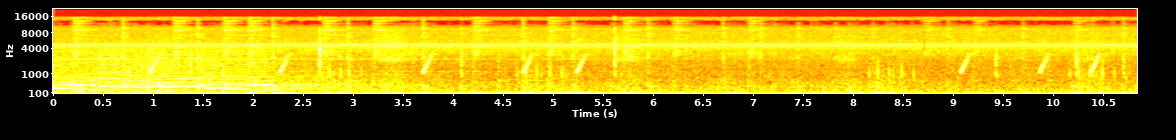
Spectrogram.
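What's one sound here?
Short, high electronic menu blips chirp several times.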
